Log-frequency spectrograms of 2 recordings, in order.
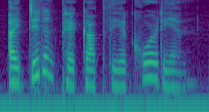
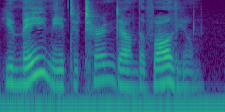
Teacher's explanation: in the first sentence, I stressed the particle, up. I didn't pick up the accordion. In the second sentence, I stressed the verb, turn.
